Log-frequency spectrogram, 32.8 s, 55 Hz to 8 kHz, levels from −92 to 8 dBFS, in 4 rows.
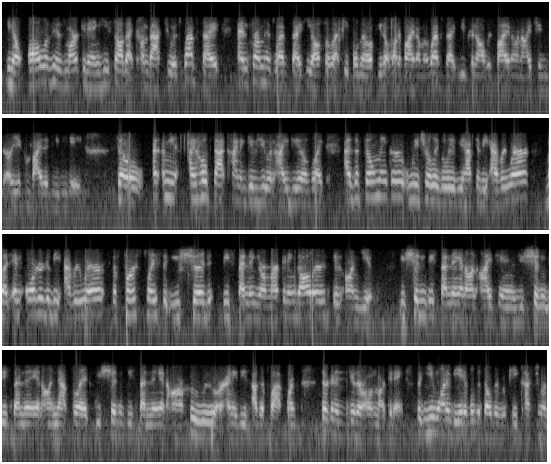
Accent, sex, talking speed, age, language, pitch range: American, female, 250 wpm, 20-39, English, 160-220 Hz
